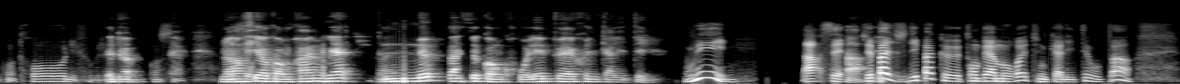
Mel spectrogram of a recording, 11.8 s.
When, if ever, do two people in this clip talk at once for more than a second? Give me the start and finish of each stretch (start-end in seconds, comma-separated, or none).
none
